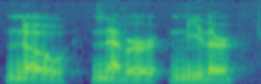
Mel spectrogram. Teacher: our English N, which happens with our tip of our tongue against the roof of our mouth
